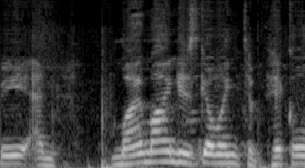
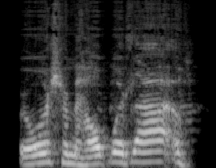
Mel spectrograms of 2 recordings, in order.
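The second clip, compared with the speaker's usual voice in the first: loud, spoken through a mouthful of half-chewed food; 4 semitones higher, 5 dB louder than usual. Player voicing a character mid-sandwich, talking with mouth full. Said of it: "with his mouth half full of sandwich".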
